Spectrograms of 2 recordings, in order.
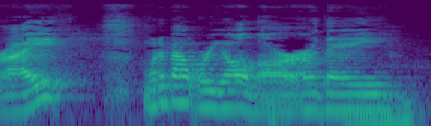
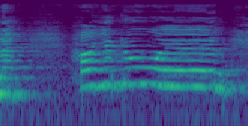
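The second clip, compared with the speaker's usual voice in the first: "How you doing?" higher, slow, stretching out "doing"; sing-song greeting; 12 semitones higher, 3 dB quieter, much slower than usual. Shown as a demonstration. Greeting a viewer in chat, high slow sing-song.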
